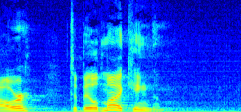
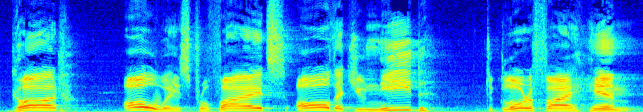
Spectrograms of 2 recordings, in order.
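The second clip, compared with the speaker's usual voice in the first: slow, raised proclamation, every word weighed; preaching at full force; 5 semitones higher, 5 dB louder, slower than usual. Acted. Preacher assures the congregation God provides, slow and raised. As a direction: lift it up, slowly, like a promise from the pulpit.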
